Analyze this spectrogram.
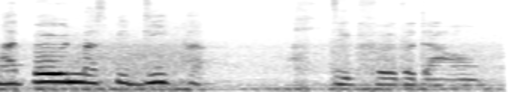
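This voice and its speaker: A woman performs a put-on character voice at a moderate pace. Clear background noise is present. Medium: read story. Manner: polite, determined.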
